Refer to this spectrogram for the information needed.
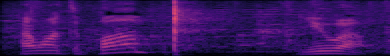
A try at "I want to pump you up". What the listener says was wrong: We want to pump you up like that. You put the emphasis on the wrong syllable.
